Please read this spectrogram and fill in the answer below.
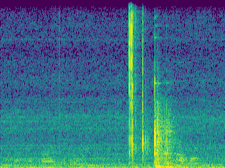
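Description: A ceramic mug set down on a desk: a few sharp clicks and knocks in quick succession about a second and a half in, with a brief scrape after them.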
